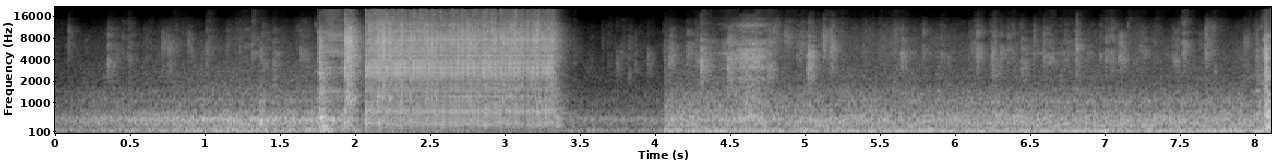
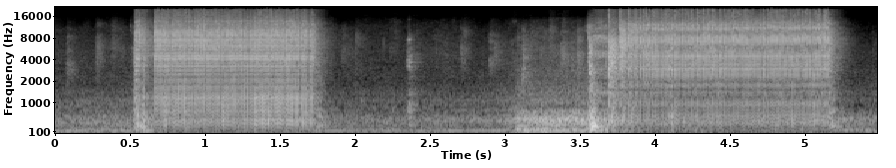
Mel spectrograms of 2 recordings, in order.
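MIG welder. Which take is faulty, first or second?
first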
